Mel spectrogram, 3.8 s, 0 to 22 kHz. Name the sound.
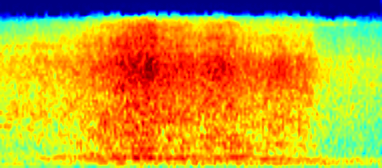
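race cars starting a 3-lap race at speedway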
